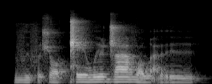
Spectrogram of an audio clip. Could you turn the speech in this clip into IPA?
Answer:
vɨ˨fə̰˦ʃɔː˨ǁeː˦ wɨː˦ɖ͡ʐaː˦vɔ˨ wa̰˨rɨː˨

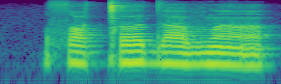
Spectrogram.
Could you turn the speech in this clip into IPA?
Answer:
sˤɐǀɐda vã

